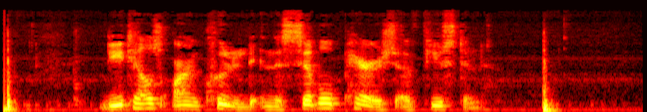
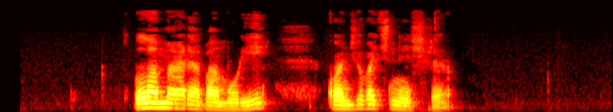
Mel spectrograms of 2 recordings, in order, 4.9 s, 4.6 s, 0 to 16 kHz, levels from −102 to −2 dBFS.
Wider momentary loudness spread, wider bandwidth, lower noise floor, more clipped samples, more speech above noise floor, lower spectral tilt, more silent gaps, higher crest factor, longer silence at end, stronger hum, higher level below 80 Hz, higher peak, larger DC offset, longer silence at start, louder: second, 8 LU vs 18 LU; about the same, 11 kHz vs 11 kHz; second, -64 dBFS vs -77 dBFS; neither; second, 36 dB vs 57 dB; second, -5.5 dB/octave vs -7.5 dB/octave; neither; about the same, 24 dB vs 20 dB; second, 0.65 s vs 1.2 s; neither; first, -46 dBFS vs -72 dBFS; about the same, -6 dBFS vs -4 dBFS; neither; second, 0.05 s vs 1.05 s; second, -28 LUFS vs -21 LUFS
